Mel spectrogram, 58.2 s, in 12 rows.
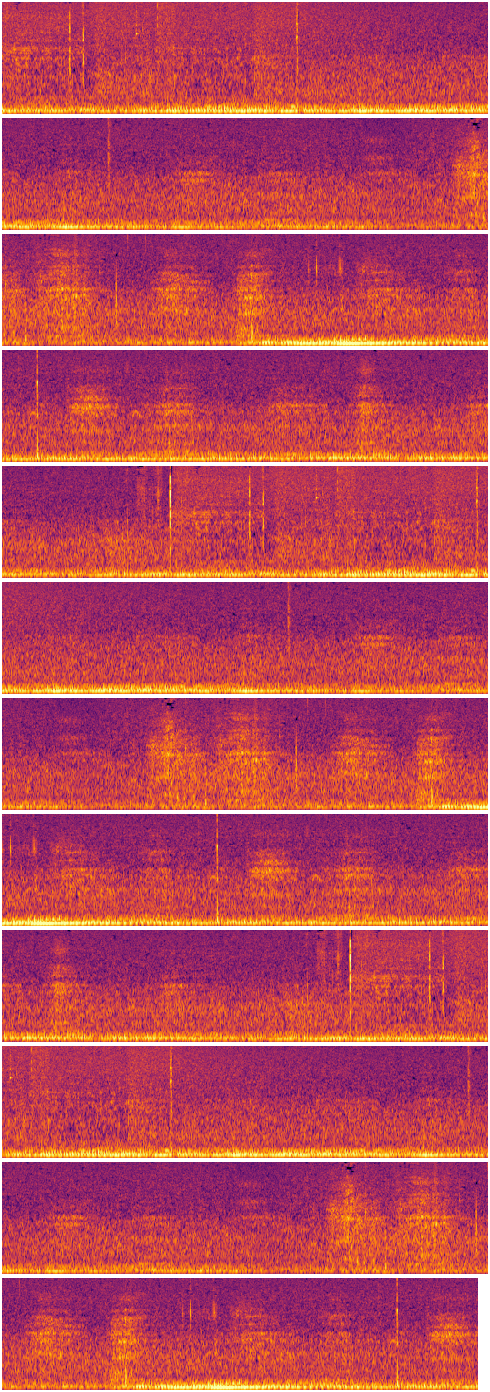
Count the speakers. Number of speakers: zero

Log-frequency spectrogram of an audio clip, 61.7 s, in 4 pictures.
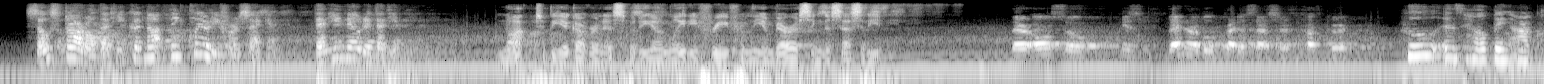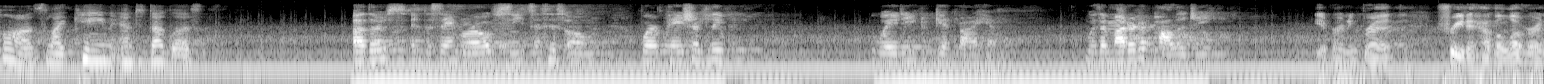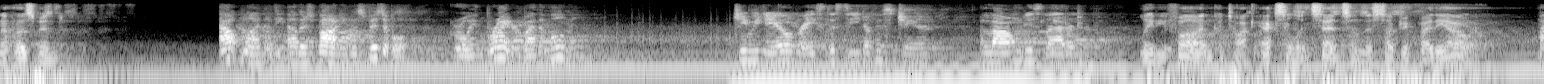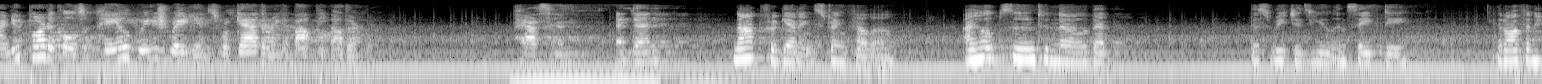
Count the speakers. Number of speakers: five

